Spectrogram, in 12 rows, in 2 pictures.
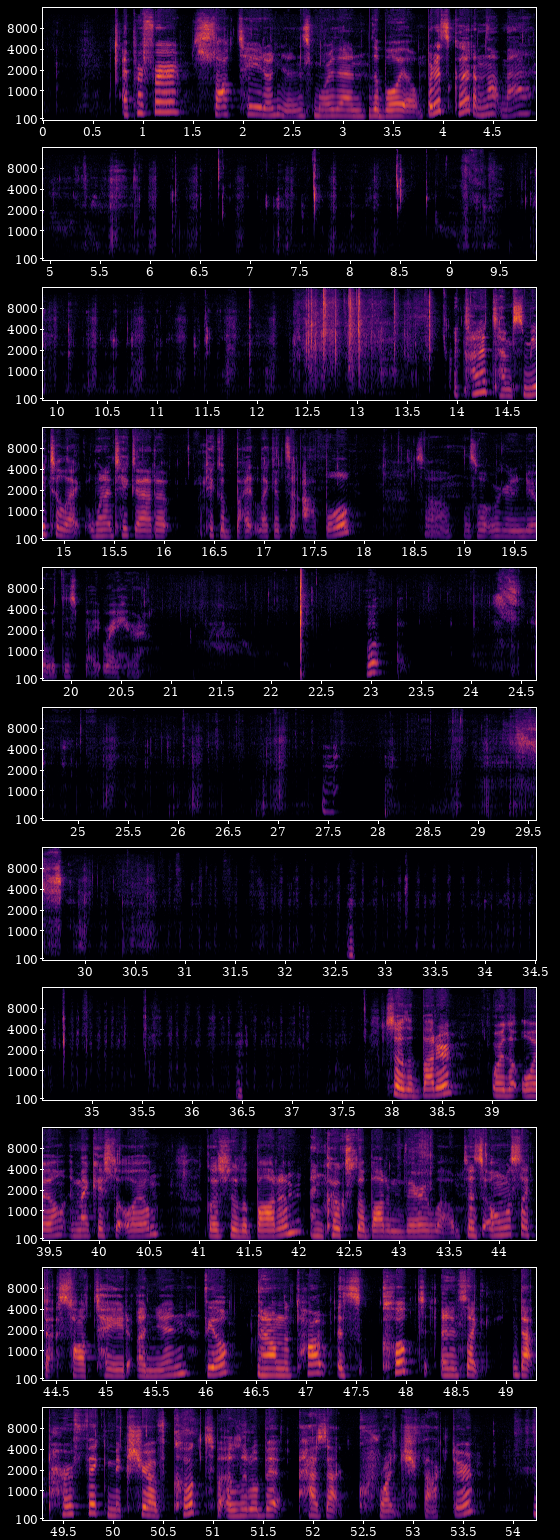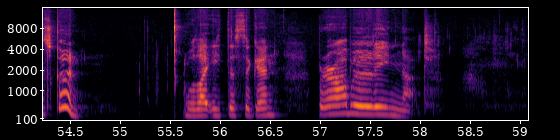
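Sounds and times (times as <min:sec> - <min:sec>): chewing crunchy food: 0:05.0 - 0:14.0, 0:23.3 - 0:38.0, 0:55.1 - 0:55.7, 0:58.1 - 0:59.0.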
